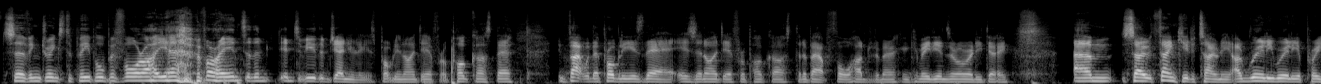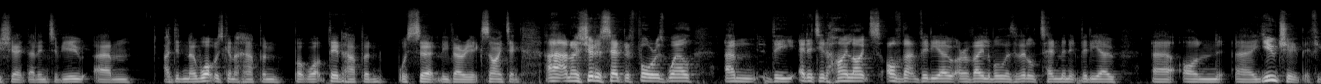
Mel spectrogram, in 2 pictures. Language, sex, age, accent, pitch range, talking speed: English, male, 30-49, British, 120-150 Hz, 225 wpm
